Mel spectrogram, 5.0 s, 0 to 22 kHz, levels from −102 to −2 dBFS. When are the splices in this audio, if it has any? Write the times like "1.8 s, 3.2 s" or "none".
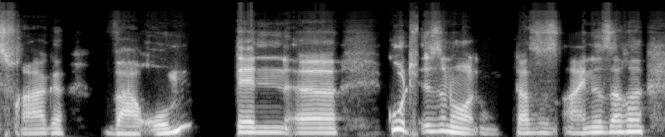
3.1 s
